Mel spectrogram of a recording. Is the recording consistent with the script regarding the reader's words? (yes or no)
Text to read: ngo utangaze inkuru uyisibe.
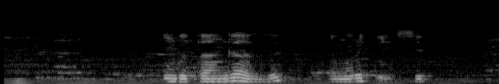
yes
